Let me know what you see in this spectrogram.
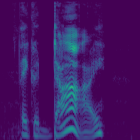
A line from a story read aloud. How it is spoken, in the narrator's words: Baz snapped back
